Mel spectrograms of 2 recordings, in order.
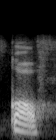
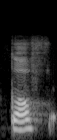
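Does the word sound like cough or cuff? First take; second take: cough; cuff. First: The vowel sounds like the one in cough. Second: The vowel sounds like the one in cuff. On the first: The speaker calls it right. "it's cough" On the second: The speaker calls it wrong. "this is not cough"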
